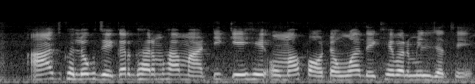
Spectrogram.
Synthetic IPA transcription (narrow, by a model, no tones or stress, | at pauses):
a̰ːd͡ʒɡʱəloːkd͡ʒeːkəɾɡʱəɾmɦãmaːʈikeɦeʔomãpɔ̃ːʈəw̃ãd̪eːkʰeʋəɾmɪld͡ʒət̪ʰeː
